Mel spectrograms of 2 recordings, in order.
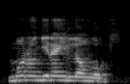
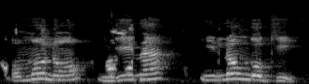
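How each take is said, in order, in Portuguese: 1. As palavras são ditas rapidamente, juntas. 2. As palavras são ditas devagar, cada uma separada. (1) "Senão, eu diria assim" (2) "Eu estou a pronunciar assim é para entenderem"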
